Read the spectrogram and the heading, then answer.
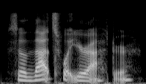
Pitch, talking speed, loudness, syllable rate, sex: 195 Hz, 205 wpm, -19 LUFS, 5.7 syllables/s, female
